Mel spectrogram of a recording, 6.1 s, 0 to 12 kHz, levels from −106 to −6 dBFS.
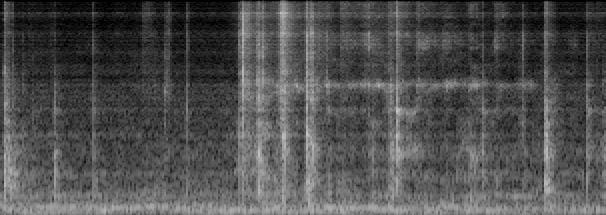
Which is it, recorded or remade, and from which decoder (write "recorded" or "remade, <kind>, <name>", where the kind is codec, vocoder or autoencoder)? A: remade, codec, SNAC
